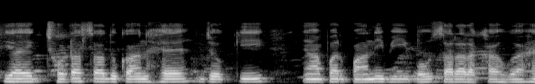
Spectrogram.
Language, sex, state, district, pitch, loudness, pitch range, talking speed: Hindi, male, Jharkhand, Deoghar, 125 Hz, -15 LUFS, 120-130 Hz, 190 wpm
